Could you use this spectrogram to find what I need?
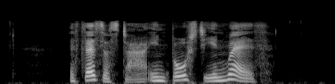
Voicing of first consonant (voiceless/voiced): voiceless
